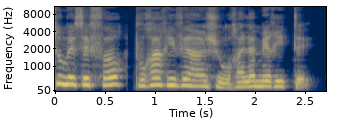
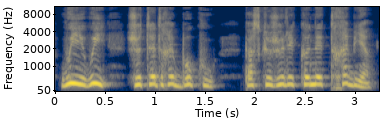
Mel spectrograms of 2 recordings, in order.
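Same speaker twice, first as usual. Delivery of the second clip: put-on sudden loud, higher "oui, oui" of a delighted child; eager little girl; 5 semitones higher, 7 dB louder than usual. Anne promising to help Gertrude, loud eager child voice.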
